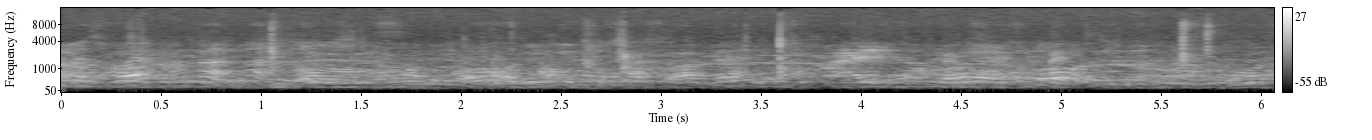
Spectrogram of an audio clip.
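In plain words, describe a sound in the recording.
Hands slap together in high fives.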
